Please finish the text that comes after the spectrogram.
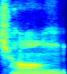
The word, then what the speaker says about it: Jung: Even my last name, it's Jung, and it's pronounced Chung in Korean.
